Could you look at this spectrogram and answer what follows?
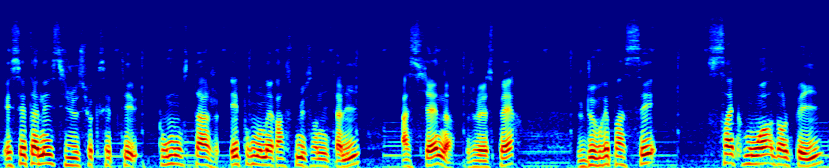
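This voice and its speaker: A man's voice: mid-range voice, normal speed, faint music behind. Young French man vlogging in a park. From France. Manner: relaxed, chatty, informal slang. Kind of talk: casual vlog talk to camera. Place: outdoors in a city park. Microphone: camera mic, filmed without full gear.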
